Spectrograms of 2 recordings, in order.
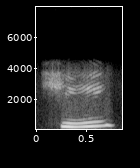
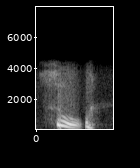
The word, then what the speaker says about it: Hsu: Last name is H-S-U. – So B-O-C-N-G? – B-O-C-H-E-N-G. – Oh, okay. – Like Henry. So Borton, she, last name is H-S-U. – Okay. – I know a lot of Americans, pronounce Sue. We pronounce she.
